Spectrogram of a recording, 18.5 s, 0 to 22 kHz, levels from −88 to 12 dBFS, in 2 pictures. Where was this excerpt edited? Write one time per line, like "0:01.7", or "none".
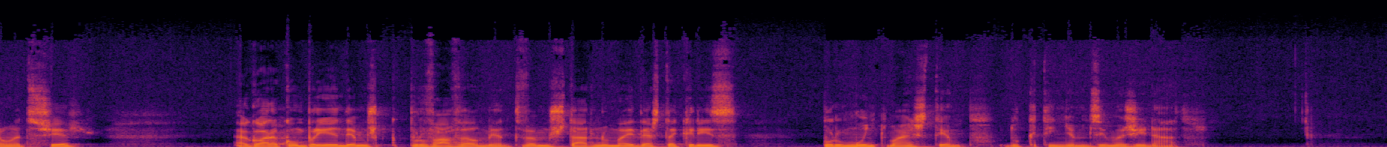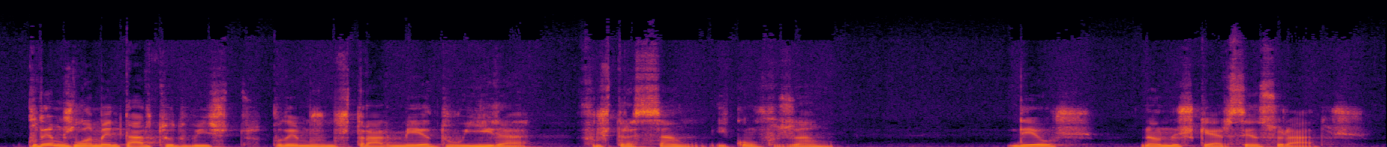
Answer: none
